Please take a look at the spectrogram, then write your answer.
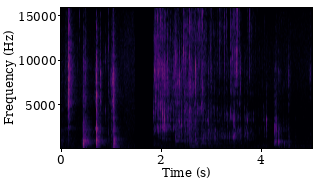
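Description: Walnuts are rinsed under running tap water: a few sharp knocks and clatters come first, then after a short gap a soft, continuous splash and hiss of water flows, with another brief clatter near the end.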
